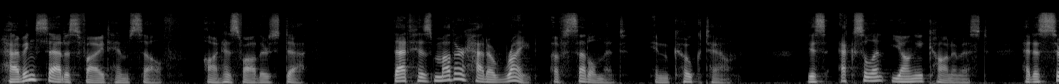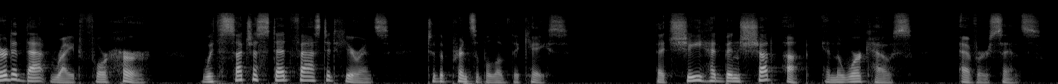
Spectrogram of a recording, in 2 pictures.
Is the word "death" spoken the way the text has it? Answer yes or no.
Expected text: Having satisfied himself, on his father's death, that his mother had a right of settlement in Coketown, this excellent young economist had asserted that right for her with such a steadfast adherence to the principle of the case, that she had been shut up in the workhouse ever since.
yes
